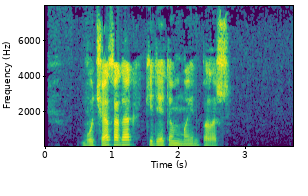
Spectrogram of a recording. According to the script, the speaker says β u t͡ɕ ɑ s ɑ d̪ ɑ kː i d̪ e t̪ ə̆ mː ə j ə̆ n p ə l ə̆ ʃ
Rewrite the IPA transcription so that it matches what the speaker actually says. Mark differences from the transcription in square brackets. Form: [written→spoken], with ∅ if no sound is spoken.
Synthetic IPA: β u t͡ɕ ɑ s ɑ d̪ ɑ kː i d̪ e t̪ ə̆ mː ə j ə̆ n p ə l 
